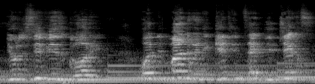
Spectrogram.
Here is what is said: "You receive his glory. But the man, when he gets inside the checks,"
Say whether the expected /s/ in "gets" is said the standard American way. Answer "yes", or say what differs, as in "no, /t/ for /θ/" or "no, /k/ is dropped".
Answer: no, /s/ is dropped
